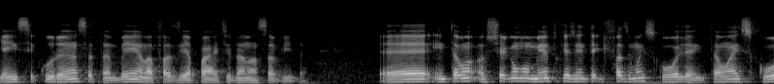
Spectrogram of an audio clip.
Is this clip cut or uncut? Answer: uncut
